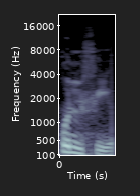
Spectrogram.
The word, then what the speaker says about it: قلفی: رفتہ رفتہ وہ فا اور لا انٹرچینج ہوئے اور وہ قلفی ہو گیا. تو جو اردو تلفظ جن کا ذرا ٹھیک ہے وہ اس کو قلفی کہہ لیتے ہیں، جن کا نہیں ہے وہ کلفی کہہ لیتے ہیں.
